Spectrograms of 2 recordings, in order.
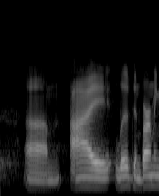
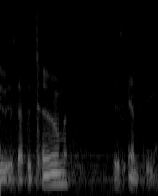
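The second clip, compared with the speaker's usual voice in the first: closing prayer. Acted. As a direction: lead them gently into prayer. Closing sermon and prayer over music.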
